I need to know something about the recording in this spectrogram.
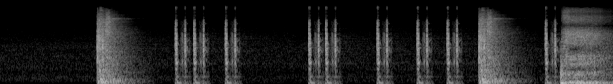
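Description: Short menu clicks and beeps sound in quick succession.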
